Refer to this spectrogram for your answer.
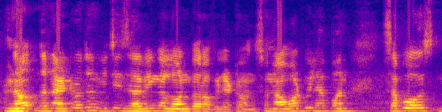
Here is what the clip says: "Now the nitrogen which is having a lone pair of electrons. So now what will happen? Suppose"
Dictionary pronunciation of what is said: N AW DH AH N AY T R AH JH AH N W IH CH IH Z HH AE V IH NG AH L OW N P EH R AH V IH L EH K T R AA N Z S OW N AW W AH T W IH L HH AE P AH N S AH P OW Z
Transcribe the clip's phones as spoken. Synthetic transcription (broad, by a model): N AW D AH N AY T R AH JH AH N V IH CH IH Z HH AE V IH NG AH L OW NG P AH R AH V L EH T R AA N S OW N AW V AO T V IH L HH AE P AH N S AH P OW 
